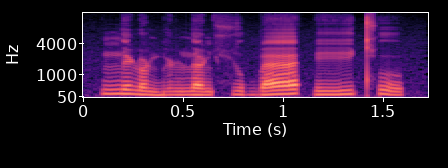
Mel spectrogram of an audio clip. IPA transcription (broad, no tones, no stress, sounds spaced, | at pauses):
n̪ i ɳ ɒ ɳ bʲ o ɳ n̪ æ ɳ ç u b æ | iː cʰ u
